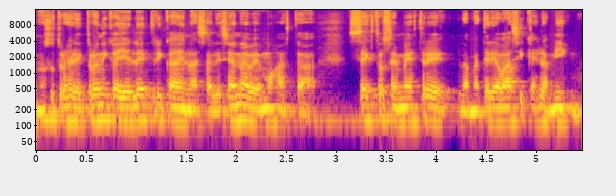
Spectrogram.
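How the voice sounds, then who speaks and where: With a strong Guayaquil accent, a man at medium pitch talks at a fairly quick pace, with audible room echo and noticeable background noise. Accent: strong Guayaquil coastal. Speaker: electrical engineer. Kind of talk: casual panel chat. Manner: rhythmic, relaxed.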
